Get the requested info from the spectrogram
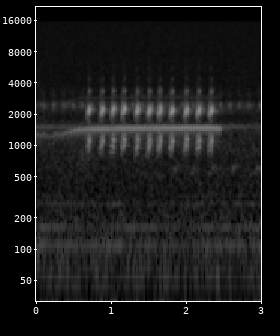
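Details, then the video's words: Tree frog calling at night in mid-April from a pond in north-east Italy: a short burst of about a dozen quick pulsed croaks, set against the even, unbroken trill of mole crickets. "relaxing singing tree frogs in pond and trilling mole crickets by night"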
